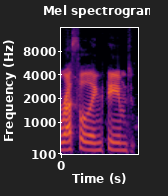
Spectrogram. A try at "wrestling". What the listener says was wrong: I love that how you pronounce wrestling is with an extra syllable too. Yes, that again, added touch.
